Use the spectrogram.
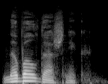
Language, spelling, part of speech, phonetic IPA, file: Russian, набалдашник, noun, [nəbɐɫˈdaʂnʲɪk], Ru-набалдашник.ogg
- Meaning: knob (on the end of a cane or stick)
